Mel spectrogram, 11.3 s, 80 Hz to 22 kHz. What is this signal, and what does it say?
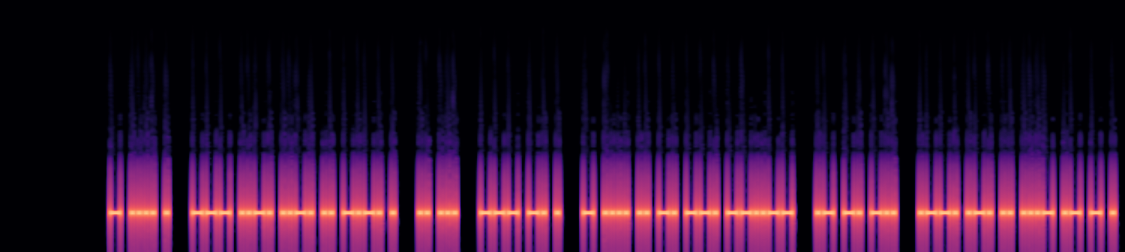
Morse code, heard as a keyed tone, about 34 wpm, 700 Hz. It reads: THE OFFICE IS ONE THING, AND PRIVATE
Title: Sentences from Top 1000 Words 35wpm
